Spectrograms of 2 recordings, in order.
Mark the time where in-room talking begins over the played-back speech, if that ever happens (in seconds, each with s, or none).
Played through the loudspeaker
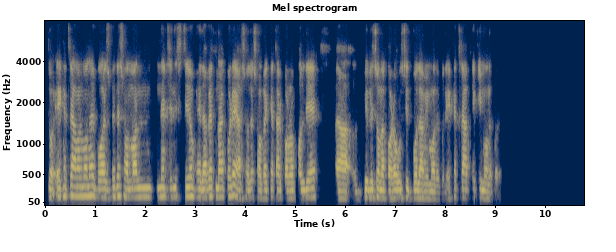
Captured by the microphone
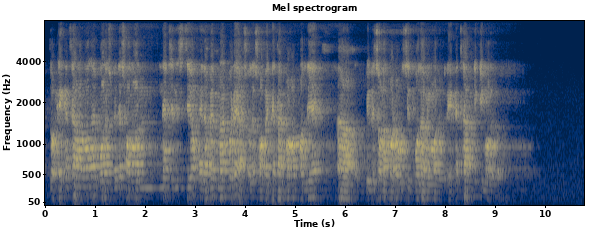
none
